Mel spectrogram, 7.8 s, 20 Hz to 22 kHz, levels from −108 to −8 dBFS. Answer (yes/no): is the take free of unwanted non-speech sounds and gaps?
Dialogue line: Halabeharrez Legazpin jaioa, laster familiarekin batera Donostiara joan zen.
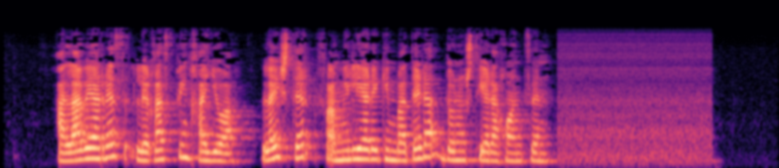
yes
